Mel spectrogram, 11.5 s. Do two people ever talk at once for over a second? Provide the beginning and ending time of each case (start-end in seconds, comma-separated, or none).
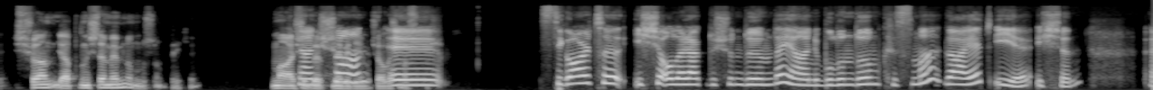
3.0-4.4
